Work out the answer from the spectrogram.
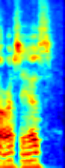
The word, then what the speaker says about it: Arceus: the pokemon known as rcs i still like this soft c that sounds more like an s but again that's kind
